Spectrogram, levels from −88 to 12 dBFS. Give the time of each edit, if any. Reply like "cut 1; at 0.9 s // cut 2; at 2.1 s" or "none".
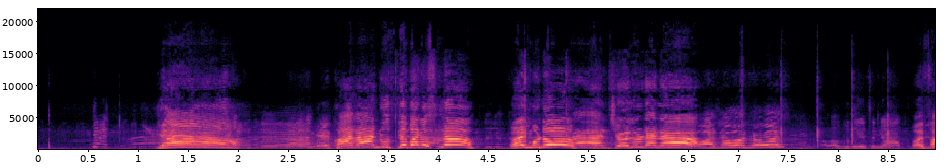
none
